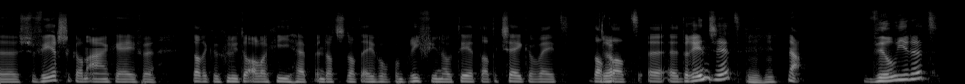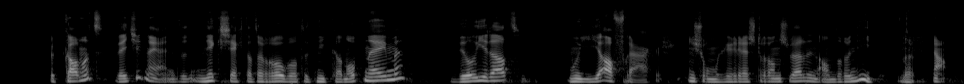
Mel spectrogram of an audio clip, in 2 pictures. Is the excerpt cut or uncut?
uncut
